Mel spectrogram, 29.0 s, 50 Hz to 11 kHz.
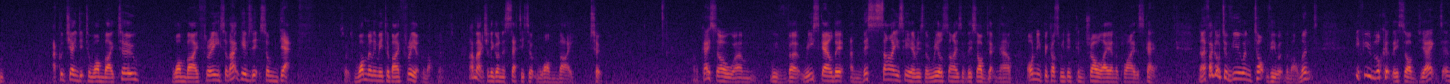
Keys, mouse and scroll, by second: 2.5-4.3 drag, 4.3-9.4 middle drag, 9.4-11.1 drag, 11.5-14.2 middle drag, 14.2-15.9 drag, 16.1-22.6 middle drag, 22.6-24.5 drag.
